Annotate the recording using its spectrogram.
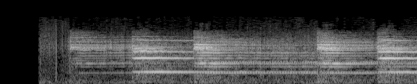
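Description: Bells struck in a slow, uneven run in the instrumental opening of a Malayalam film song, five strokes roughly half a second to a second apart, each ringing on under the next.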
